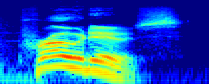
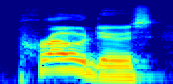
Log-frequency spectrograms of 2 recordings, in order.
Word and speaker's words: produce: on the Tomatometer, and thus I said produce, when in fact I actually should have pronounced it produce, as in the films that either Guillermo Del Toro or Sam Raimi have been producers on.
